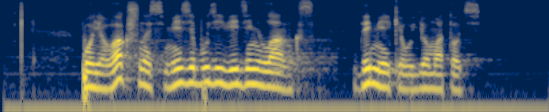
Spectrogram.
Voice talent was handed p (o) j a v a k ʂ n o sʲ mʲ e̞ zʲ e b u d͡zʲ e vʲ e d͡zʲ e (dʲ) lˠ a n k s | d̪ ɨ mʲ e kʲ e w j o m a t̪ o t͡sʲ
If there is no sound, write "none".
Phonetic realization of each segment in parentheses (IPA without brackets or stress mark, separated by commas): o, nʲ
